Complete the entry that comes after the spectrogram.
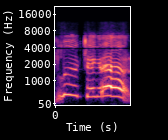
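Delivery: put-on high, loud squeal as a five-year-old; mimicked kid's shout, way up high; excited little boy. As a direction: show it off like an excited kid. Voicing himself at five years old.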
